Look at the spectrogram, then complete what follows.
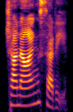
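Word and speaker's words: canang sari: pronunciation so let me ask Dr Google uh changar changar is how it's pronounced thank you Google made a flowers rice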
